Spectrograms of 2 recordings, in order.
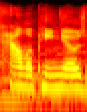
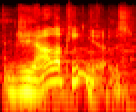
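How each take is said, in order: First: The word is pronounced in the standard way. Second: The word is pronounced in a deliberately silly way. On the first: The speaker calls it right. "That's pronounced jalapenos" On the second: The speaker calls it wrong. "I am just, you know, being obnoxious"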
